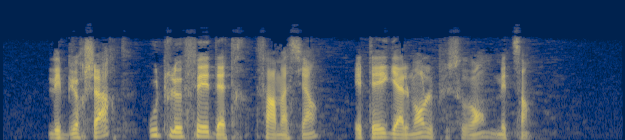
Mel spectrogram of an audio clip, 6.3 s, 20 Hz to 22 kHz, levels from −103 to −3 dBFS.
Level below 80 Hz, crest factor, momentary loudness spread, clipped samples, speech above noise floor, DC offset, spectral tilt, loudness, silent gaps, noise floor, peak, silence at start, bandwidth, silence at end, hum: -54 dBFS; 22 dB; 14 LU; under 0.1%; 54 dB; under 0.1%; -4 dB/octave; -22 LUFS; none; -76 dBFS; -2 dBFS; 0.5 s; 7.8 kHz; 0.95 s; none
